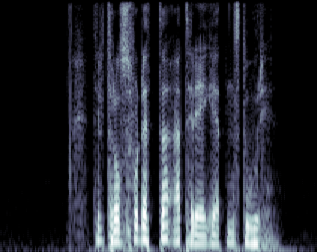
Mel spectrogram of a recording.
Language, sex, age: Norwegian, male, 46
